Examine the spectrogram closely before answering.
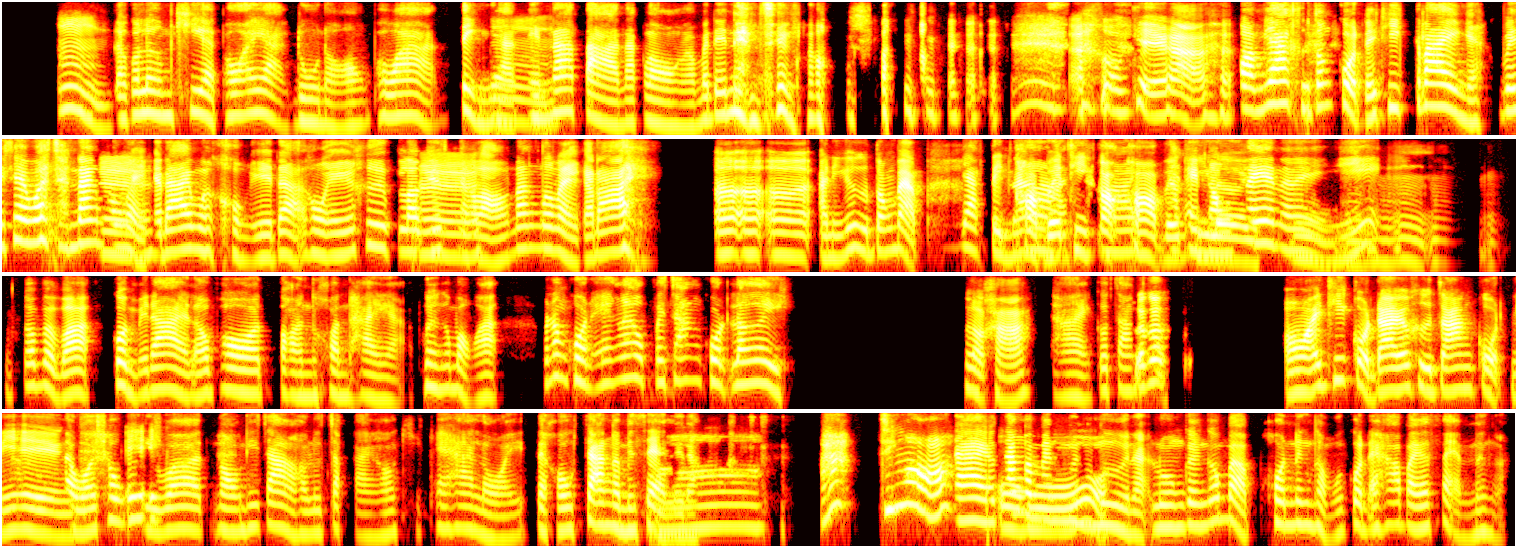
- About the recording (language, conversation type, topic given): Thai, podcast, เล่าประสบการณ์ไปดูคอนเสิร์ตที่ประทับใจที่สุดของคุณให้ฟังหน่อยได้ไหม?
- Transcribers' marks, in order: laughing while speaking: "เน้นเสียงร้อง"; laugh; chuckle; laughing while speaking: "จะ"; tapping; surprised: "ฮะ ! จริงเหรอ ?"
